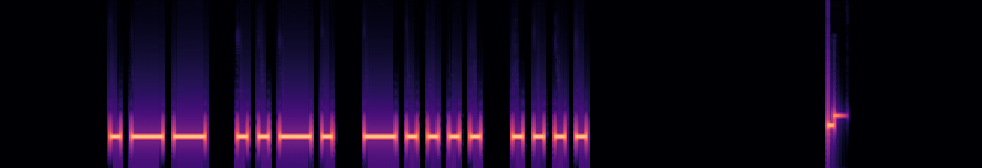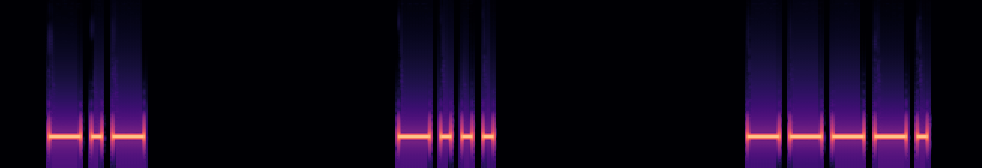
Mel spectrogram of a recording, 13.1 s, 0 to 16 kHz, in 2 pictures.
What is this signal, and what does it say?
Morse code, heard as a keyed tone, about 17 wpm, spaced as for 8 wpm, 700 Hz. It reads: WF6H KB9
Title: USA Call Signs - 4 Characters - 8x Character Spacing - 17wpm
